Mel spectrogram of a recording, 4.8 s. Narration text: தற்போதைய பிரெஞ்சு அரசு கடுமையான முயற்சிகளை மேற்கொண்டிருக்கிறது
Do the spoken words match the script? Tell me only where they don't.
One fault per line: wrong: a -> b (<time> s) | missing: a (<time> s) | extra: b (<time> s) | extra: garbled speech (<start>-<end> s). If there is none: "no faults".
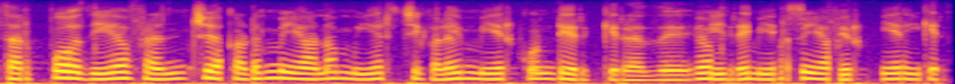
missing: அரசு (1.1 s)
extra: garbled speech (3.5-4.7 s)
